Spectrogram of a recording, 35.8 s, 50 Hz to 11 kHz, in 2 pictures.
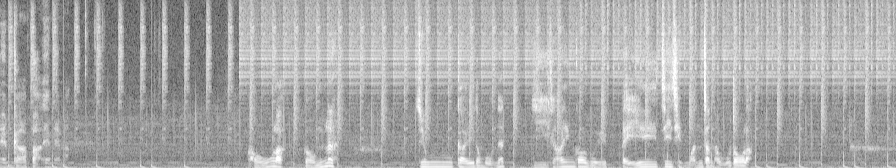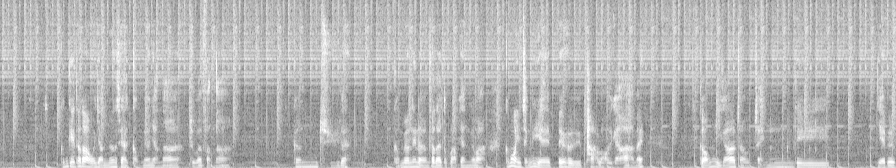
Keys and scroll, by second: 1.7 shift+=, 3.0 Return.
